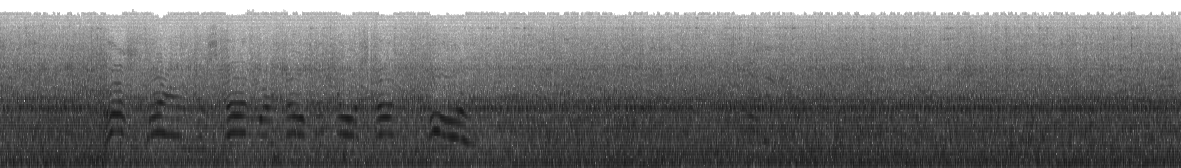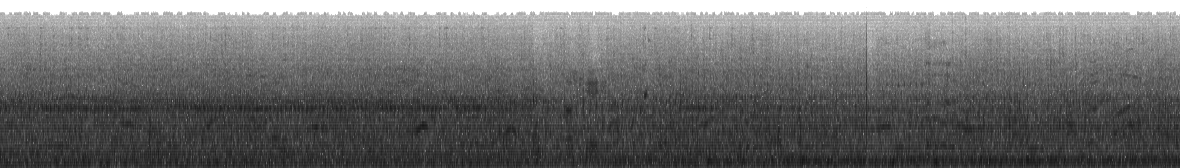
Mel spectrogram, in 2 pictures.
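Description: A boat motor hums steadily close by.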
